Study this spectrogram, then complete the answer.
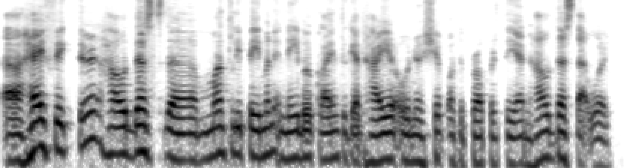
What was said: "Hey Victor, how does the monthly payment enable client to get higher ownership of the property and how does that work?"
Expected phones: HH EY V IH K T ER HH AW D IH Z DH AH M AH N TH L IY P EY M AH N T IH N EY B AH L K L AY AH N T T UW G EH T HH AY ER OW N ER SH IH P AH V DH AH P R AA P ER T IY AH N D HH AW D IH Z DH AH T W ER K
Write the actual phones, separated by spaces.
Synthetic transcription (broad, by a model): HH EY F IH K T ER HH AW D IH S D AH M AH N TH L IY P EY M AH N T IH N EY B AH L K L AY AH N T T UW G EH T HH AY ER OW N ER SH IH P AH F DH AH P R AA P ER T IY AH N HH AW D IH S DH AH T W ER K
